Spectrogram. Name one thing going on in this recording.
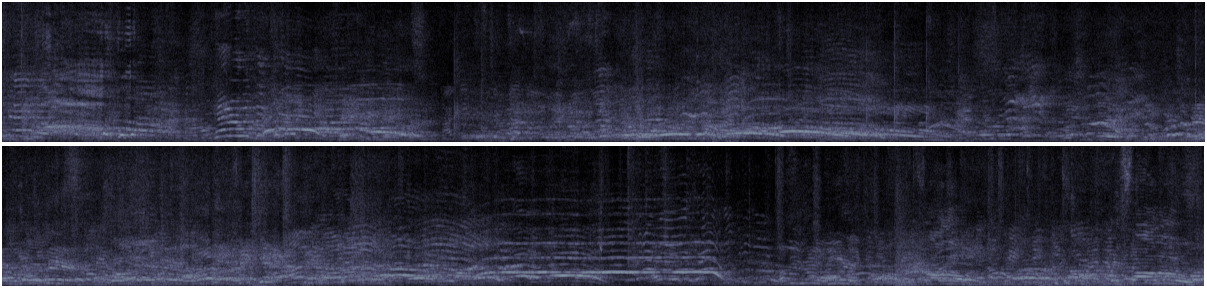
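A crowd shouts and cheers excitedly.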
